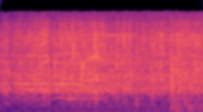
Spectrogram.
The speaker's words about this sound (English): Please clap.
